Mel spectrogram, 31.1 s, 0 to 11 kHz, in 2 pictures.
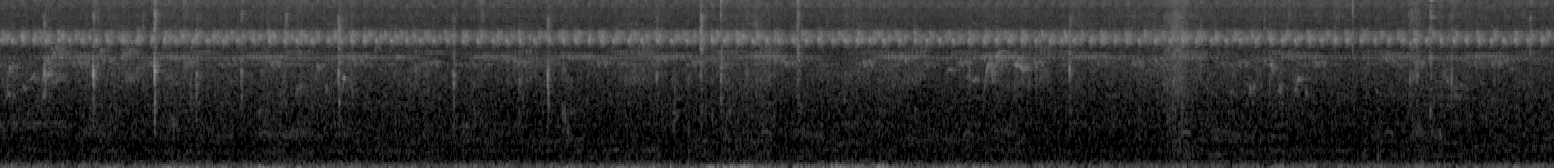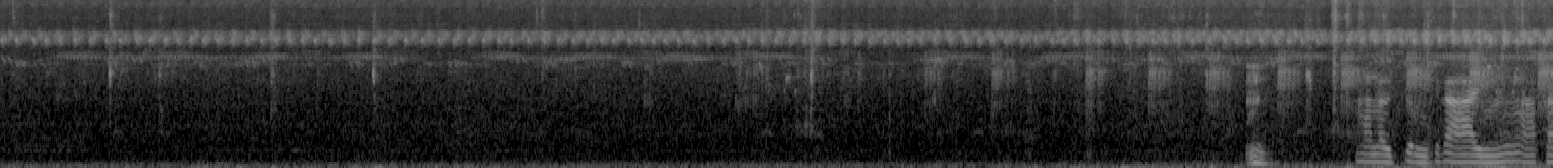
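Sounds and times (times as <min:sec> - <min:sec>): insect chirring: 0:00.0 - 0:31.0
faint clicks: 0:00.1 - 0:08.6, 0:10.6 - 0:10.9, 0:16.5 - 0:17.2, 0:18.1 - 0:18.5, 0:19.1 - 0:19.6, 0:24.8 - 0:31.0.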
